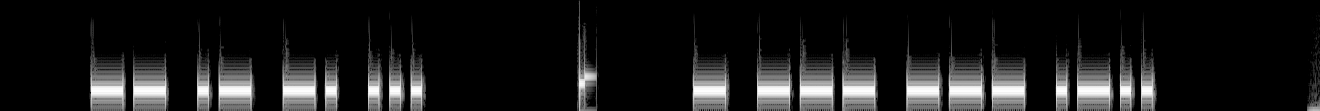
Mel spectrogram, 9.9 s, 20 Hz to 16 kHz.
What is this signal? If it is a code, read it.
Morse code, heard as a keyed tone, about 15 wpm, 700 Hz. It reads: MANS TOOL
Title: Sentences from Top 1000 Words - Review Part 6 - New Word Drill - 15wpm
